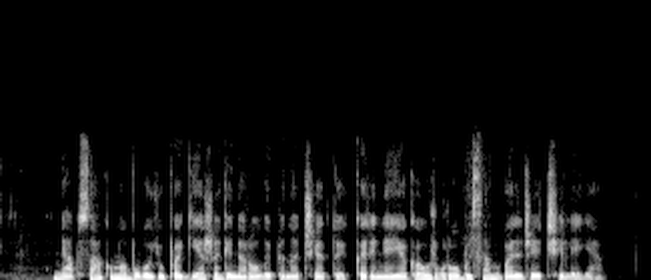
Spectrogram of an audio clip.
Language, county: Lithuanian, Panevėžys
